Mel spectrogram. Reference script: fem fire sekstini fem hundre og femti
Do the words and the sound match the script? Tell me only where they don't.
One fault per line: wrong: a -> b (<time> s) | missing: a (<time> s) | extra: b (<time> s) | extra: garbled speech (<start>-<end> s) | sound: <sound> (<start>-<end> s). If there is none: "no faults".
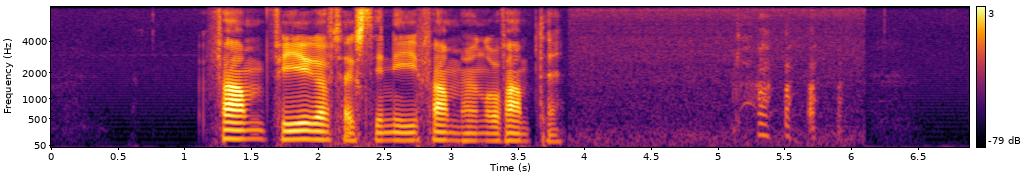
sound: laugh (5.1-6.0 s)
